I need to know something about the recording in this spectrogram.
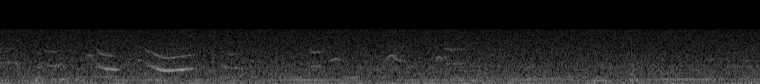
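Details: Male Wheaten Terrier puppy in training whimpers with a few thin, sliding whines, the clearest a falling-then-rising cry early on, then fainter scattered squeaks over a low steady hum; a person's repeated sit command comes just before.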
